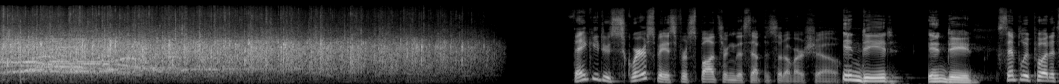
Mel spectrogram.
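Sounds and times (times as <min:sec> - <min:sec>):
crowd clapping: 0:00.0 - 0:05.1
speech: 0:05.8 - 0:10.5.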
